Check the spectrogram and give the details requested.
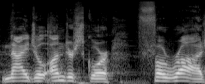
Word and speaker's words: Nigel Farage: You can follow him on the Twitter at Nigel_Farage. He just didn't correct me, but he kind of gave me a lesson in how you pronounce garage, is how you can say his name.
